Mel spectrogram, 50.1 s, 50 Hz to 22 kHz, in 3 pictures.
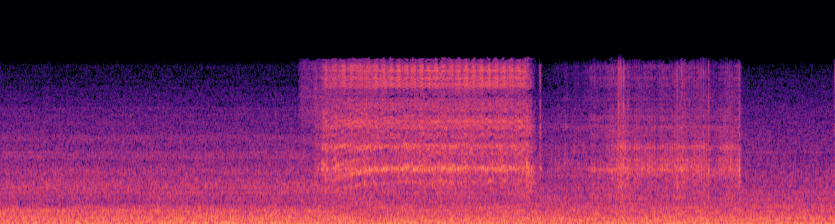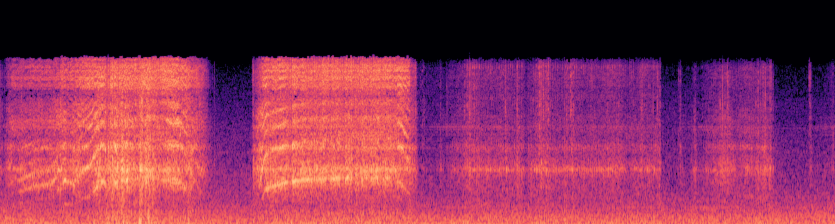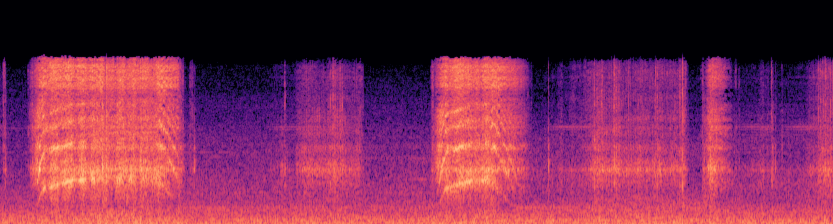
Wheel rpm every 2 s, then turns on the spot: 0, 0, 0, 50, 70, 30, 20, 10, 30, 190, 60, 200, 100, 20, 20, 10, 10, 190, 50, 0, 10, 70, 10, 10, 10.
10-14 24-32 36-38 44-46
